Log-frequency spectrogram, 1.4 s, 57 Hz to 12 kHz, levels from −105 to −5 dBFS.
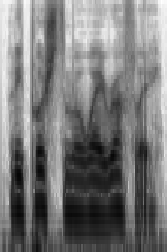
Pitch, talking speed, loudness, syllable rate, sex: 140 Hz, 260 wpm, -16 LUFS, 6.3 syllables/s, male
